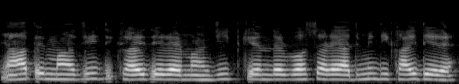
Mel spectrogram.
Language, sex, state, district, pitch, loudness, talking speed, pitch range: Hindi, female, Bihar, Bhagalpur, 235 Hz, -16 LUFS, 220 wpm, 230-245 Hz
